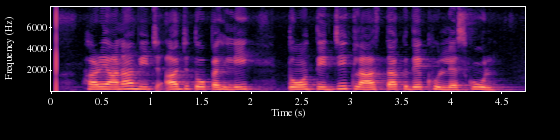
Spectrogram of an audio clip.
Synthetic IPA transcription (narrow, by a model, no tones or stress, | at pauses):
həɾjaːnãːʋɪt͡ʃəd͡ʒt̪õːpɛɦɪliː | t̪õːt̪ɪd͡ʒiːklaːst̪əkd̪eːkʰʊlːeːskuːl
